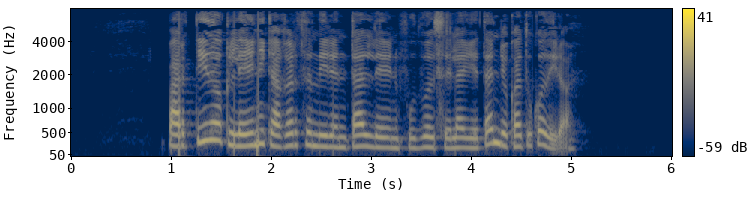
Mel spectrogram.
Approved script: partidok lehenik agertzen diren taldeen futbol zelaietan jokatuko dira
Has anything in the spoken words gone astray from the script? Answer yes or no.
no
